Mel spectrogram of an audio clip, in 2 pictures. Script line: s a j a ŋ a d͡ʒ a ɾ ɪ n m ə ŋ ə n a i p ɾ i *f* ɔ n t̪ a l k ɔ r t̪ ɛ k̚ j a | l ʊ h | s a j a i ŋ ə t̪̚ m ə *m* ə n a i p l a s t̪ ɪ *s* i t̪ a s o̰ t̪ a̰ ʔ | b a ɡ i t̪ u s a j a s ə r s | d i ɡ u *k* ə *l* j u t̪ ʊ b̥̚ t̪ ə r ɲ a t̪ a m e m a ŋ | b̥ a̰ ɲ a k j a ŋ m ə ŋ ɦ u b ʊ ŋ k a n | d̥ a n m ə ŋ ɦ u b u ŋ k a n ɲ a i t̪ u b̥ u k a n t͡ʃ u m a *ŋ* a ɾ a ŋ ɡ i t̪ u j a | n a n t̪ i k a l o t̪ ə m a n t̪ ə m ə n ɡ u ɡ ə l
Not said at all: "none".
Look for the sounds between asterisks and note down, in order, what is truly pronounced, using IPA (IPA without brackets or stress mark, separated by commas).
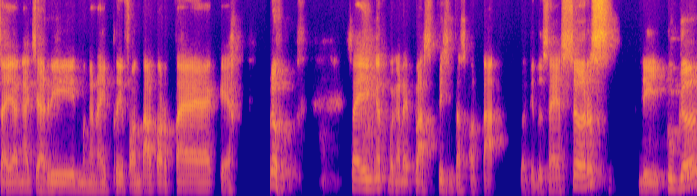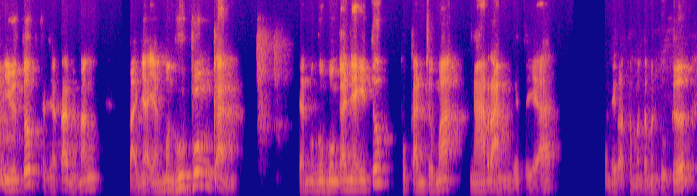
f, ŋ, s, ɡ, l, ŋ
